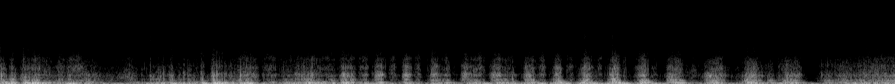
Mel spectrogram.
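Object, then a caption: Foam microphone windscreens. Fingertips and nails scratch and rub a pair of soft, porous black foam windscreens on studio microphones in a stereo setup, with both hands working both covers throughout. The result is a dense run of boomy, low rumbling scratches and muffled rubbing, with almost no bright or high content.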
